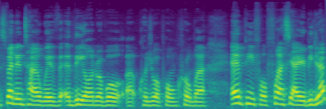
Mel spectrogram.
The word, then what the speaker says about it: Oppong Nkrumah: a wonderful time spending time with the honorable Kuon Chroma MP for FB. Did I pronounce that well?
